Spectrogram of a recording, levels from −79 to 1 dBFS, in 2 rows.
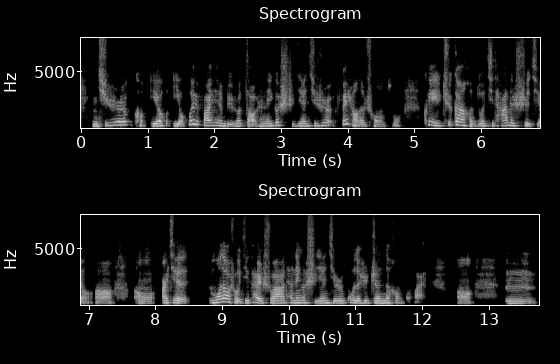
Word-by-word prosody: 你 190 - +2
其 230 +6 -2
实 260 - -4 0.3
可 210 -8 -4
也 195 +1 +6 0.2
也 185 -4 +2
会 335 - +2
发 235 -5 +3
现， 230 -4 0
比 180 - -1
如 175 - -3
说 220 - +1
早 215 - -1
上 190 -2 -3
那 205 +2 +1
个 260 +3 0
时 185 -7 -4
间 205 +1 +1
其 210 0 -4
实 235 +2 -3
非 345 +4 +3
常 375 - +1
地 165 - -2
充 165 -1 -6
足， 200 +4 -12 0.3
可 305 - -5
以 225 -6 +1
去 215 +7 -4
干 275 -3 +4
很 190 -8 -4
多 190 +5 0
其 210 0 -5
它 225 +2 -1
的 240 -1 0
事 205 -2 -1
情， 195 +1 -6 0.2
啊。 155 -2 -2 0.4
嗯， 175 -1 -3
而 200 +3 +4
且 205 -6 +2 0.3
摸 245 +6 +4
到 295 -2 +6
手 205 -8 +1
机 200 +4 0
开 225 +3 +3
始 - - 0
刷， 195 -2 +3
它 215 +2 -4
那 215 +1 +4
个 225 - +1
时 210 -3 -4
间 200 +2 +3
其 210 - -1
实 190 +2 +3
过 205 +1 -2
得 190 - +4
是 195 0 -1
真 195 0 +2
的 205 - +4
很 205 0 -8
快， - - -10 0.6
嗯。 - - -4 0.5
嗯 185 0 -2
205 Hz, 275 characters per minute, -22 LUFS, 190-225 Hz, 0.6 s, 也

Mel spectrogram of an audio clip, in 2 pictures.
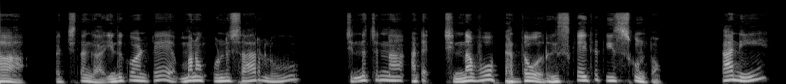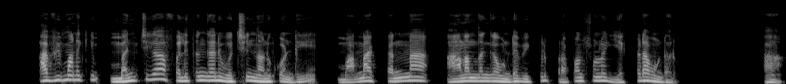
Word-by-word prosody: ఆ! - - +6 0.5
ఖచ్చితంగా. 120 0 -2
ఎందుకు 165 +6 +1
అంటే, 180 +5 -2 0.3
మనం 180 +1 +4
కొన్నిసార్లు, 155 -2 +1 0.7
చిన్న 150 +5 0
చిన్న 200 -1 -1 0.2
అంటే 145 - -2 0.2
చిన్నవో, 165 +9 +3 0.2
పెద్దవో 135 +5 +4 0.2
రిస్క్ 130 +8 0
అయితే 185 +4 -1
తీసుకుంటాం. 165 - +2 0.6
కానీ, 190 -4 +5 0.8
అవి 180 +3 +1
మనకి 210 0 -2 0.3
మంచిగా 180 - +1
ఫలితం 165 +3 0
గాని 185 -1 +4
ఒచ్చిందనుకోండి. 135 - 0 0.4
మనకన్నా 155 +6 0 0.4
ఆనందంగా 155 0 +3
ఉండే 130 +3 +2
వ్యక్తులు 175 +9 -5
ప్రపంచంలో 165 +10 -3 0.2
ఎక్కడ 170 +10 -5
ఉండరు. 100 -4 -5 0.9
ఆ! - - 0
160 Hz, 110 wpm, -24 LUFS, 135-180 Hz, 0.9 s, ఆ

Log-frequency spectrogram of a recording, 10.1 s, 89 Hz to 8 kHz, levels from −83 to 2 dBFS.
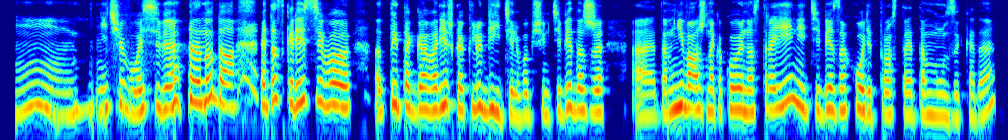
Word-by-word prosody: М, 225 -2 -7
ничего 240 -1 -1
себе. 250 +4 +2
Ну 315 +2 +5
да, 270 -5 +3 0.2
это, 275 +4 +2
скорее 295 -1 +3
всего, 280 -5 +4 0.4
ты 285 -2 +3
так 255 -2 +1
говоришь 240 +3 +2
как 235 0 -2
любитель. 225 -6 0
В 195 - -7
общем, 200 +1 -5
тебе 225 +6 -2
даже, 220 -2 0 0.2
э, 195 0 -3
там 210 +4 -1
неважно, 240 -3 +3
какое 235 +2 +1
настроение, 240 +6 0
тебе 230 +1 -1
заходит 230 -2 0
просто 205 0 -5
эта 200 0 -4
музыка, 190 -2 -6
да? 215 +10 -6
235 Hz, 165 wpm, -21 LUFS, 215-260 Hz, 0.4 s, Ну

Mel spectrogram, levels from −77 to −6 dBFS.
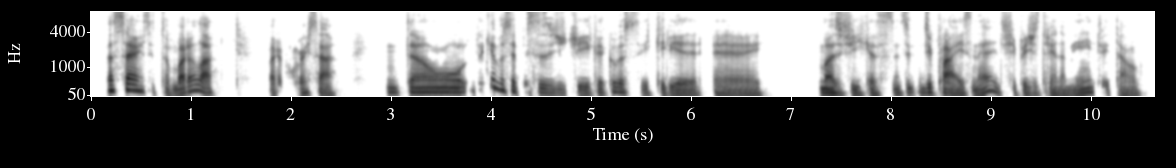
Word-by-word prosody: Tá 155 - +6
certo, 155 -3 +5
então, 90 - -8
bora 100 - +5
lá, 105 -9 +5 0.5
bora - - -2
conversar. 90 -4 -1 0.5
Então, 115 +1 +4
do - - -12
que 240 - +1
você 155 - +1
precisa 105 -3 -3
de 95 -1 -3
dica 90 +1 -3
o - - -8
que - - -5
você 110 -6 -3
queria? 85 -1 -2
Eh, 80 -2 -2 0.6
umas 100 -2 +5
dicas 85 -1 -4
de 95 +2 -4
de 105 +2 +1
quais, 85 -5 +3
né? 100 +11 0
Tipo 95 -3 -5
de 85 +1 -2
treinamento 85 +7 -3
e - - -8
tal? 80 -2 -6
95 Hz, 170 wpm, -25 LUFS, 85-115 Hz, 0.6 s, Tá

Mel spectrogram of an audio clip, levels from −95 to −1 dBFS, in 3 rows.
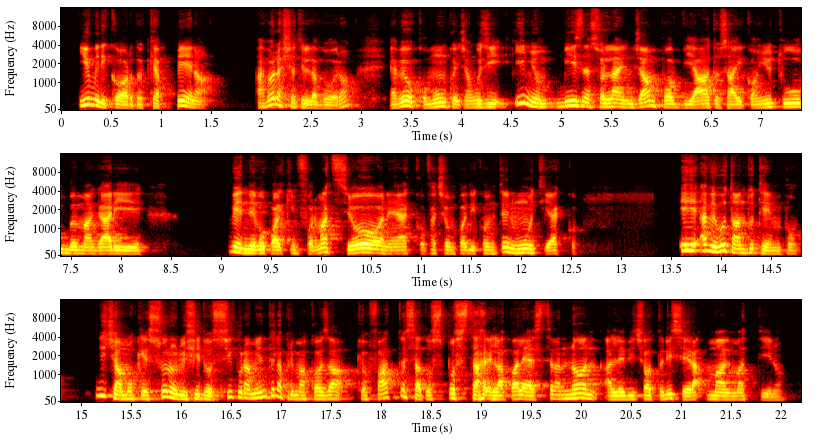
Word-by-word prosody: io 195 +5 +2
mi 180 - +3
ricordo, 110 -3 -1
che - - -5
appena 120 -1 0 0.5
avevo - - +1
lasciato - - -2
il 115 - +1
lavoro 100 -3 -3 0.2
e - - -16
avevo, 160 +5 +4
comunque, 125 +2 -2
diciamo, 115 +1 -6
così 120 0 -1
il 265 +1 +1
mio 140 - +3
business 155 +3 0
online, 130 -2 +2
già - - +1
un 170 0 -1
po' 125 - 0
avviato, 120 0 +1
sai, 110 -1 -2
con 110 - -6
YouTube 130 0 0
magari 110 -1 +1 0.8
vendevo 125 -8 +4
qualche 120 0 0
informazione, 135 -3 +3
ecco, 115 -1 -8
facevo 120 +1 -7
un 110 - -10
po' 115 - -2
di 115 0 -4
contenuti, 130 +1 -1
ecco. 110 0 -7 1.0
E 210 +1 +5
avevo 200 -1 +6
tanto 140 -6 0
tempo. 110 -4 -6 0.3
Diciamo 235 - +1
che, 130 0 -1
sono 170 +9 +1
riuscito 130 -2 +1
sicuramente, 185 - -1
la 210 - -1
prima 130 -2 -4
cosa 130 +1 -1
che 130 - -8
ho - - -6
fatto, 125 - -3
è - - -2
stato 130 - -2
spostare 130 +1 0
la 125 0 +2
palestra, 130 +1 +1
non 145 +2 +1
alle 120 0 +1
18 120 +1 -3
di 145 - +2
sera, 135 -6 0
ma 120 -2 +1
al 115 0 -1
mattino. 115 -3 -8
125 Hz, 175 wpm, -23 LUFS, 115-145 Hz, 1.0 s, avevo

